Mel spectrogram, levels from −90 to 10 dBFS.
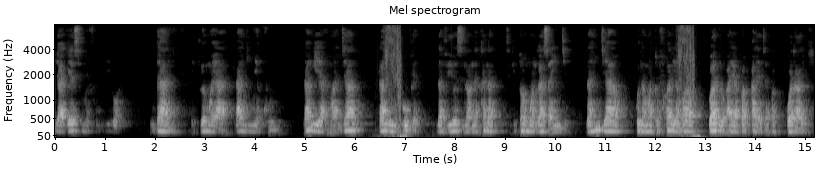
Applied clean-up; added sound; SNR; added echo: none; Tearing; 16 dB; reverberation time 0.5 s.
